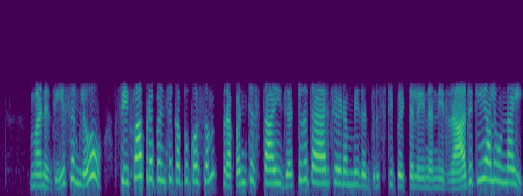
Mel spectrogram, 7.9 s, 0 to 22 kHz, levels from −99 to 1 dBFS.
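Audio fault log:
throughout, iLBC codec: the speech is squeezed into a telephone band of 300 Hz to 3.4 kHz and coded in 20 ms frames, each rebuilt without help from the last, leaving a plainly audible rough, synthetic edge that fits iLBC's 15.2 kbps mode.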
